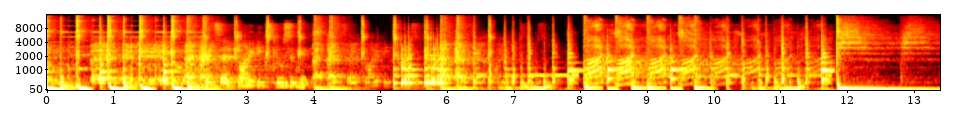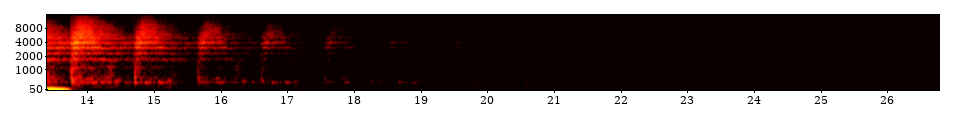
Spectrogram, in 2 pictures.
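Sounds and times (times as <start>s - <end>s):
hard dholak drumming mix: 0.0s - 16.1s.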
